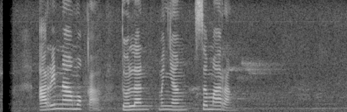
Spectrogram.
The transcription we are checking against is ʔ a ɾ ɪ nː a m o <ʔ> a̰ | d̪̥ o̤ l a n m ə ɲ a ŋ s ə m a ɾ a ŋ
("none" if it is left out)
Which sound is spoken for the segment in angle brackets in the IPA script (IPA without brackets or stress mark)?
k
